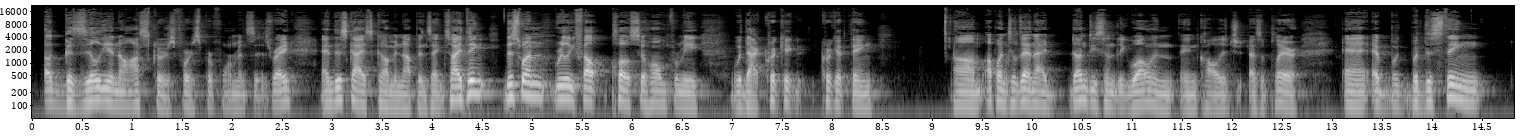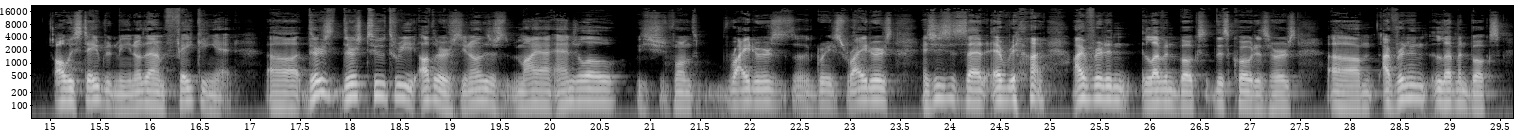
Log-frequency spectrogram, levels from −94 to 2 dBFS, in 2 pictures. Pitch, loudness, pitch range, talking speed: 110 Hz, -24 LUFS, 100-125 Hz, 195 wpm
